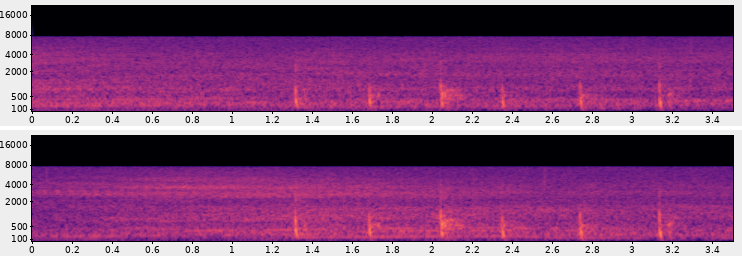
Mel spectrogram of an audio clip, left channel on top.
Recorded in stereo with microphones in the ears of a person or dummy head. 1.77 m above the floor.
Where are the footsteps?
30° right (ahead or behind); by 3.3 s 20° right (ahead or behind).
